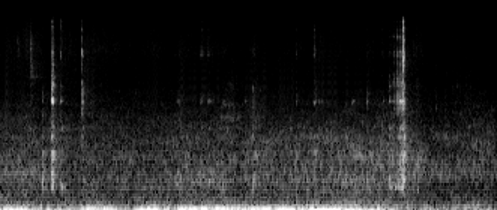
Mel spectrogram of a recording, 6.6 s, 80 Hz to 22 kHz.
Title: Ground cable causing rough idle on mazda protege 00 1.6l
